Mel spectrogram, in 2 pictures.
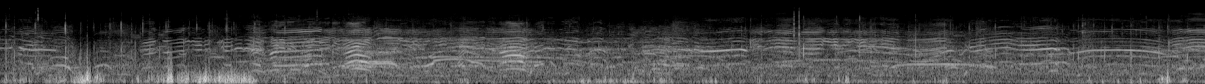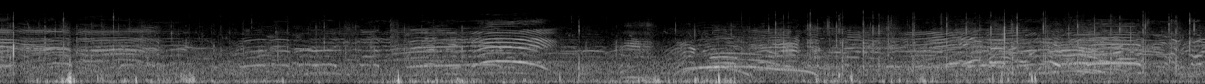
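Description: Many overlapping voices calling out and chattering, mostly high-pitched, from players and spectators at a softball game; no single voice stands out.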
